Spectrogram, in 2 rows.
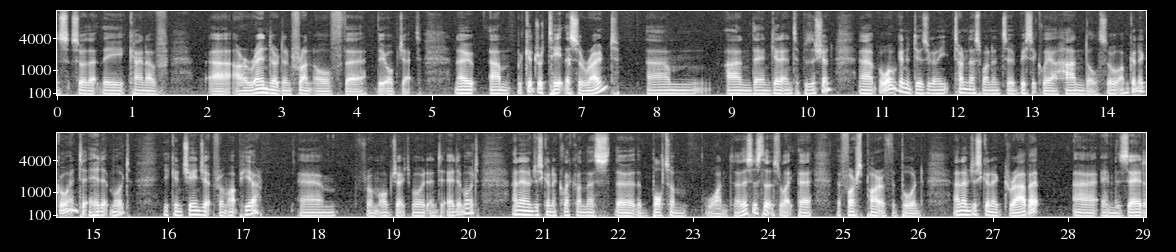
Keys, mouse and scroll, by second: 0.6 middle click, 7.6-8.9 scroll up 5, 9.0 shift+middle click, 12.8 middle click, 13.6-14.3 scroll down 2, 14.3 scroll down 1, 16.5 click, 20.9 click, 22.1-22.4 scroll up 1, 27.5 g.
